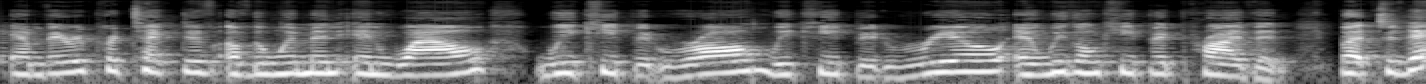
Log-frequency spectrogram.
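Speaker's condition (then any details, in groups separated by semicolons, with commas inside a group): No condition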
